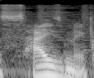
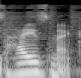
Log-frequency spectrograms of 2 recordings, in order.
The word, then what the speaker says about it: seismic: affect us okay so that's seismic activity it's pronounced seismic right seismic seismic okay and uh because of all this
